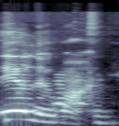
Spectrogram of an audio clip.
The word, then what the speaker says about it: Liulan: Liulan.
